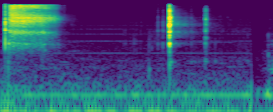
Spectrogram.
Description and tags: The sound of me opening a can of soda.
